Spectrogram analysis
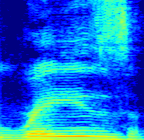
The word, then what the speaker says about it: raise: Raise, meaning like to raise my hand. Now this word is a bit unusual because even though it is spelled with an S, it's pronounced with a voiced Z.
